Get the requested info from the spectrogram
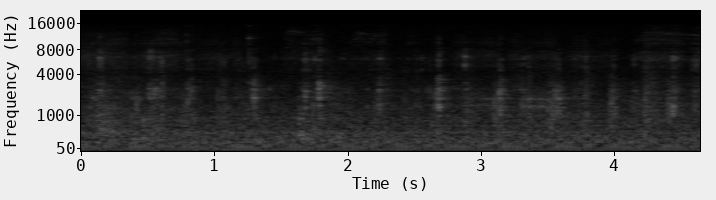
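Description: Quiet chewing close to the microphone: faint, irregular soft clicks and ticks from the mouth.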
